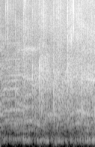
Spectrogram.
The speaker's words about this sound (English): Yes, all the ladies are clapping.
